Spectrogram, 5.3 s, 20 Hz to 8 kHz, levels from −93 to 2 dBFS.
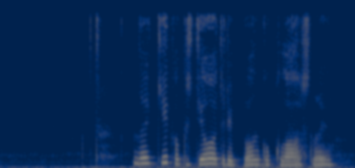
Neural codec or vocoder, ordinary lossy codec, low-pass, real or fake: codec, 16 kHz in and 24 kHz out, 1 kbps, XY-Tokenizer; none; 7.2 kHz; fake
